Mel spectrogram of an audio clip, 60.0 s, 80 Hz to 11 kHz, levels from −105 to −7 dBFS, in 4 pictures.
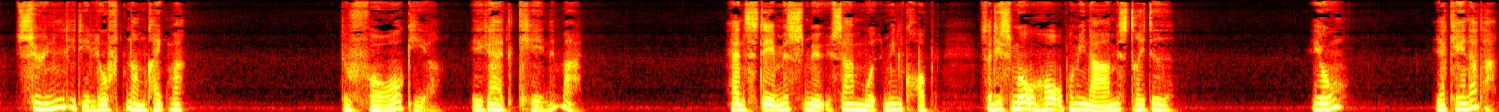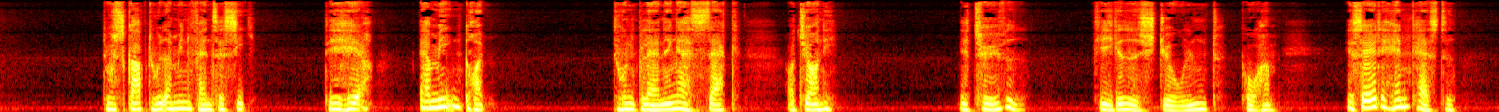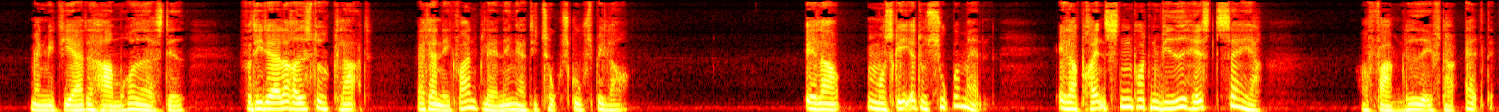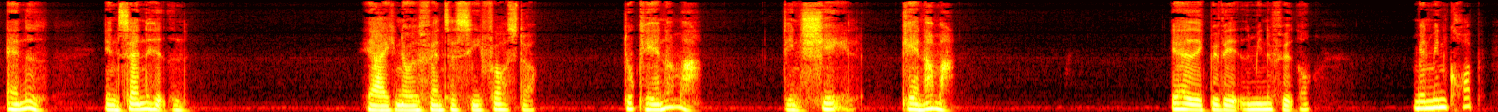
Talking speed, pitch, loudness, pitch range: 120 wpm, 190 Hz, -17 LUFS, 155-205 Hz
